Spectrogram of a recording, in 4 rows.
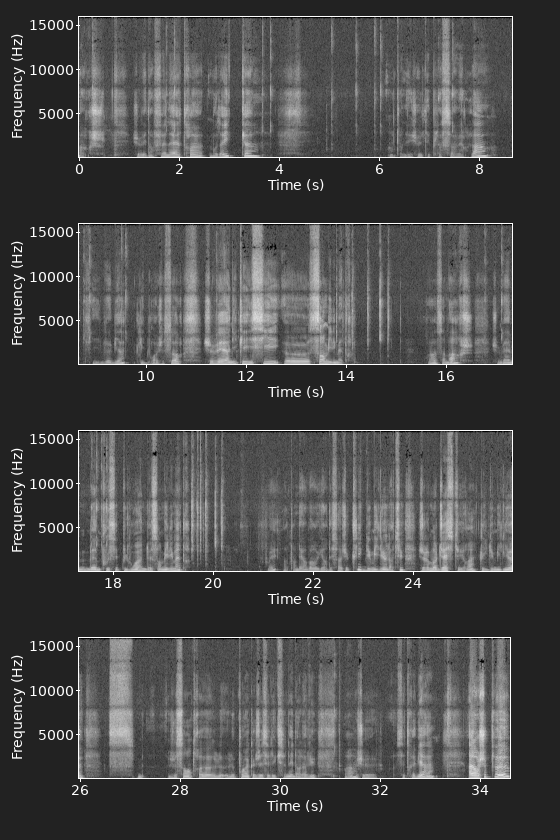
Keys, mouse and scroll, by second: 1.7 click, 3.6 click, 5.0-5.7 right drag, 5.9 right click, 7.2 click, 8.7 click, 9.4 right click, 11.4 click, 13.4 KP_1, 13.8 KP_0, 14.6 Return, 16.7 click, 17.5 click, 19.1 KP_2, 19.5 KP_0, 20.0 Return, 22.8 click, 26.1-26.4 scroll up 1, 26.8-31.2 drag, 31.4-32.2 scroll up 2, 32.9-33.2 scroll down 1, 33.9-34.6 scroll down 4.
